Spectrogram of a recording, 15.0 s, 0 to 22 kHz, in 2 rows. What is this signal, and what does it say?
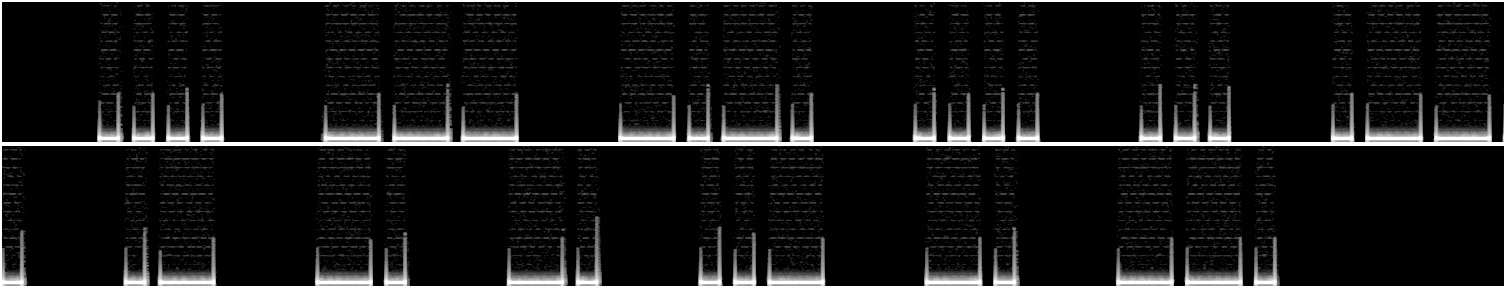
Morse code, heard as a keyed tone, about 14 wpm, spaced as for 10 wpm, 680 Hz. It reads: HOCHSPANNUNG
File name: Morsekurs / Witze / tz 08. November 2022 50 F70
